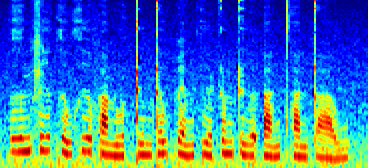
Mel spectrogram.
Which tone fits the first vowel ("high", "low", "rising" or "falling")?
rising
